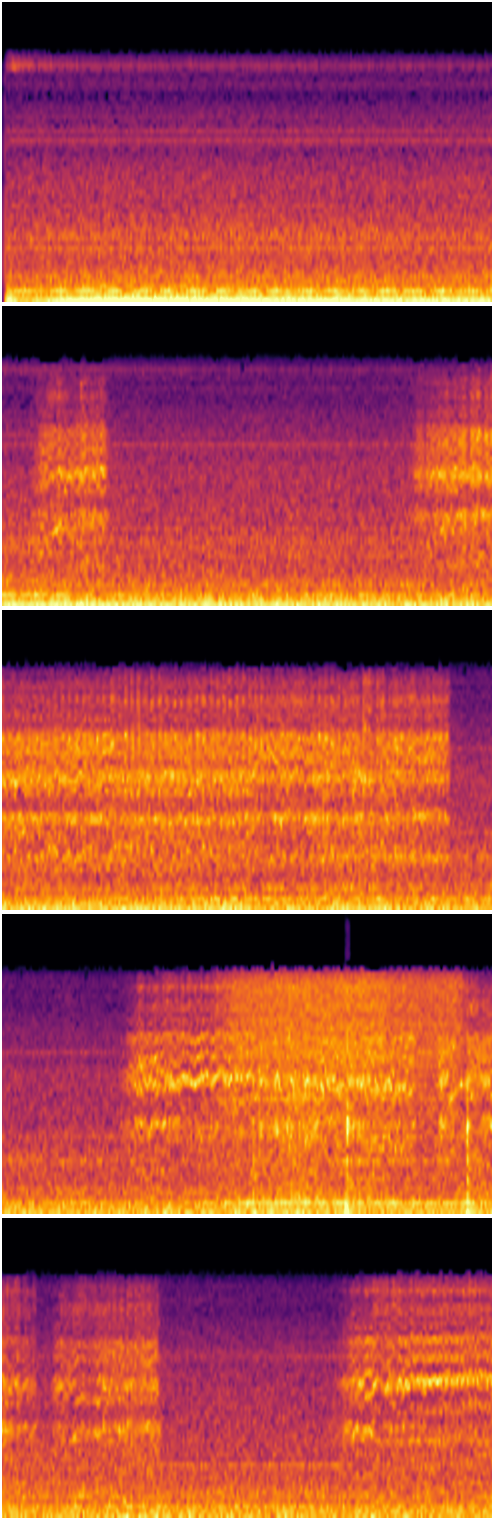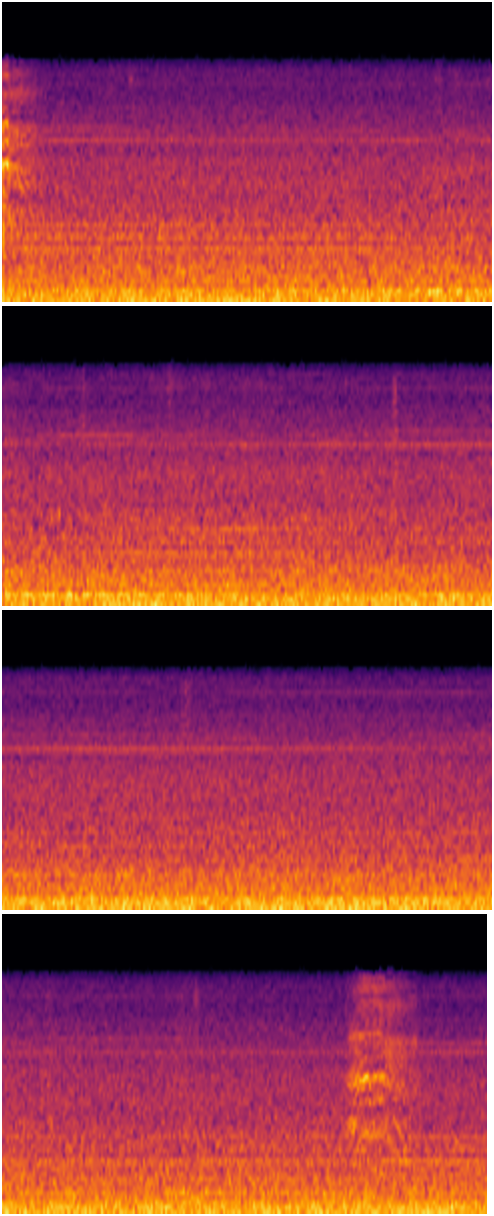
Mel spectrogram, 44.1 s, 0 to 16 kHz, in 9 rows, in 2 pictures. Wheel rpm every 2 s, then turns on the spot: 0, 0, 30, 10, 50, 160, 160, 50, 120, 140, 80, 50, 60, 0, 10, 20, 20, 0, 0, 10, 0, 20.
24-26 28-34 38-40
